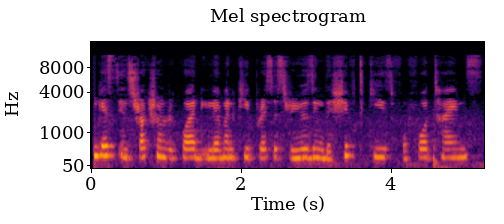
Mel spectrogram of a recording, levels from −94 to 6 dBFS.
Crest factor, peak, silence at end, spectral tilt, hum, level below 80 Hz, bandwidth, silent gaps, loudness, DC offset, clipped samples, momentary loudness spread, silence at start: 18 dB; -6 dBFS; 0.1 s; -5 dB/octave; none; -54 dBFS; 11.5 kHz; none; -25 LUFS; under 0.1%; under 0.1%; 7 LU; 0.05 s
